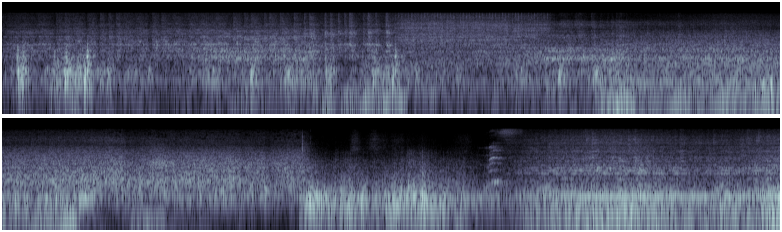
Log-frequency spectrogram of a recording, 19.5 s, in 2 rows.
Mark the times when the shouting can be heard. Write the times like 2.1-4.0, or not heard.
2.5-4.1, 15.6-16.2.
